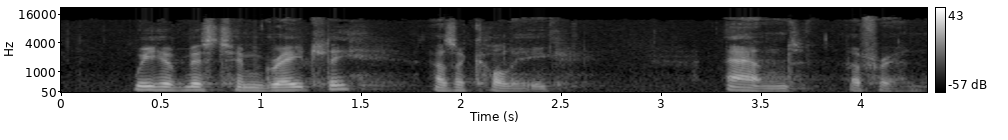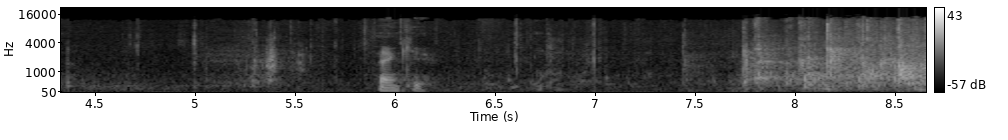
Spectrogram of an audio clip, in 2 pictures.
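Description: An elderly man speaks calmly and formally through a microphone.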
